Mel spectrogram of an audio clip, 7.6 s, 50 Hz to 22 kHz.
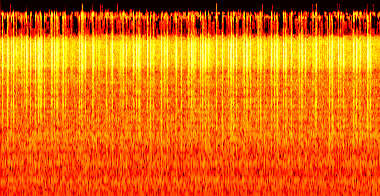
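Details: Renault Duster 2.0 F4R, 2017, cold start: sharp, regular ticking about twice a second over a quiet idle. It lasts about 2 minutes after a cold start, then stops until the next morning; the cause of the knock is unknown.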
